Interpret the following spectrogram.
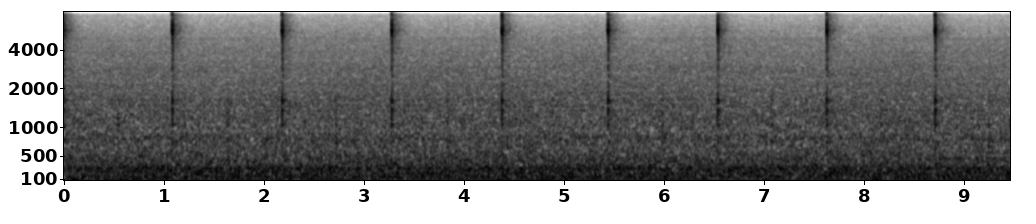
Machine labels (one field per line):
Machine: valve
